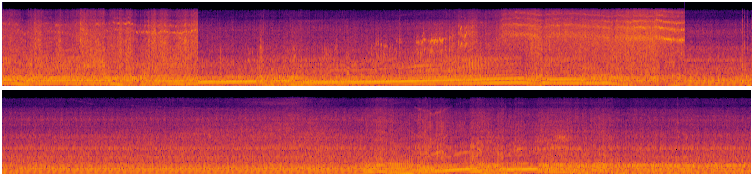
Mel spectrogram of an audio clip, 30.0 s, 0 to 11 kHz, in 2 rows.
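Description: Honda CB650R's inline-four engine pulling up through the gears, its pitch climbing and dropping back at each shift, with wind noise. Partway through the wind cuts out and the engine settles to a steady low-rev running, with one short rev rise and fall later on.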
